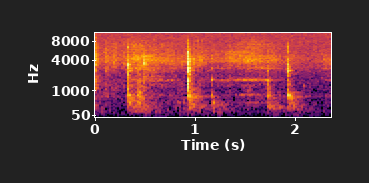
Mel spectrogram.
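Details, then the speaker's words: 1988-1998 Chevy K1500 Silverado drum brakes after shoe installation and adjustment: hand-spun drum gives soft scattered scrapes and clicks, no grinding, just the slight shoe drag that is wanted. "all right now I have this adjusted where there's just a slight bit of drag that you can hear"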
